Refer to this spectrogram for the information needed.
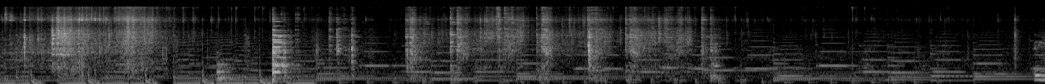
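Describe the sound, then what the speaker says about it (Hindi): Gond (edible gum) roasts in desi ghee in a kadhai, with clinks and scrapes of a metal spoon against the pan over a faint sizzle. The clattering is loud at first, then becomes sparser and rings more. "तो ये देखिए ये गोंद हमारा भून चुका है, घी में ही, देसी घी में भुने हुए हैं।"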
